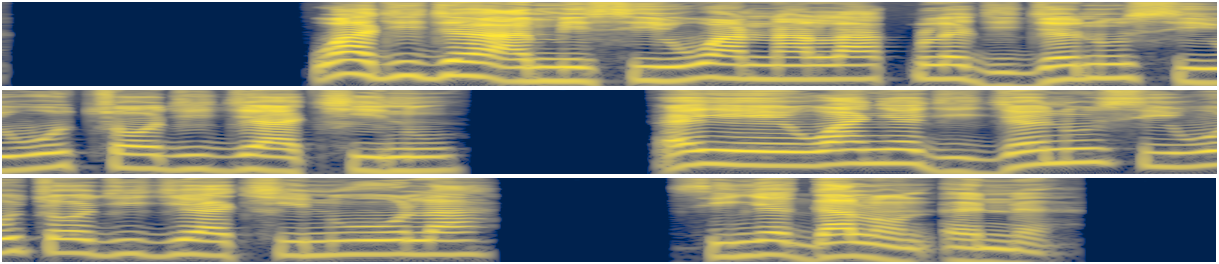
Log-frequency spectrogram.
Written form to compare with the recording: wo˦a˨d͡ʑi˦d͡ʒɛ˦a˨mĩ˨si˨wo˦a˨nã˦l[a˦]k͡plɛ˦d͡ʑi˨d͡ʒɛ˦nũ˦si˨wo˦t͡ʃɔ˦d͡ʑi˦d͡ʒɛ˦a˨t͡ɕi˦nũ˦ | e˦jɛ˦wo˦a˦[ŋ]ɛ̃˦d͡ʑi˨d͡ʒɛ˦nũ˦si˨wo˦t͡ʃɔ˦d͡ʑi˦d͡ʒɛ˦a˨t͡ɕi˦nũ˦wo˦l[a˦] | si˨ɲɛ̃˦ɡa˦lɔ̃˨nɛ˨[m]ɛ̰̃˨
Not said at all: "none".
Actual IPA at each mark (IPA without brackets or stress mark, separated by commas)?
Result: a˦, ɲ, a˦, n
